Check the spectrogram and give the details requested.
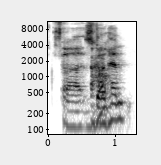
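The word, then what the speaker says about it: zgjohem: First of all, it's pronounced Zgohem.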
